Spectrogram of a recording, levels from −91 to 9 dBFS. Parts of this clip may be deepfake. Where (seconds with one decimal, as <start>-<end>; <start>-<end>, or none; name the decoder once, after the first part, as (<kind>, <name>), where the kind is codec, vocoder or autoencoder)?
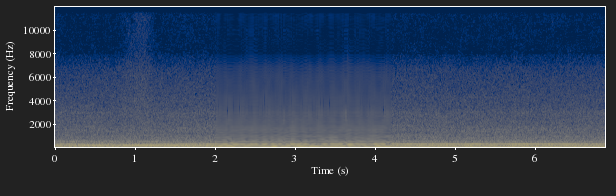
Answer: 2.0-4.2 (vocoder, BigVGAN v2)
